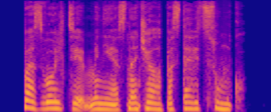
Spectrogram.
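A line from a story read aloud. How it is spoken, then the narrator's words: Trembling whisper. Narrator (Russian): шепчу я дрожащим голосом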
